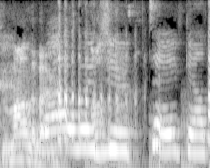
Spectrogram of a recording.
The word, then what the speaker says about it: Marylebone: This is a part of London, and it's Marylebone. There's a Y there! There's a Y! It's Mary! It's Marylebone.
